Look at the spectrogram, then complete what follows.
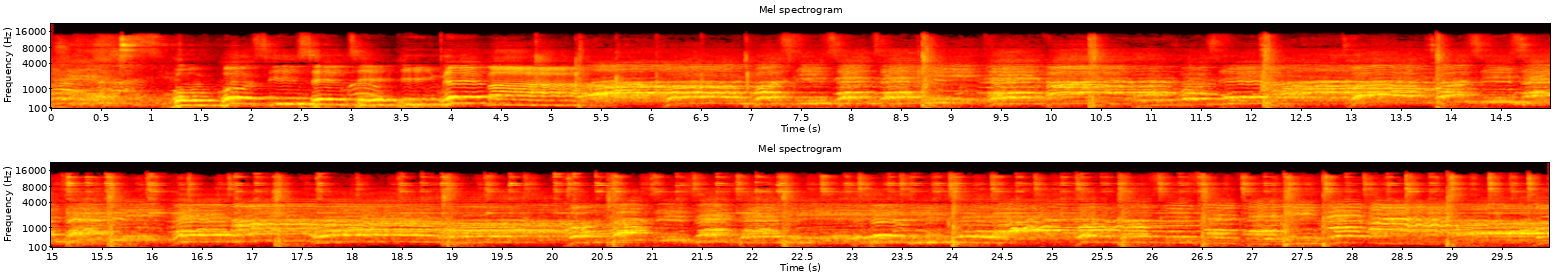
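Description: Gospel song led by a man's voice through a handheld microphone, with the congregation singing along as a choir. Rhythmic hand claps run through it, and from about halfway a shaken jingle, like a tambourine, joins in.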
